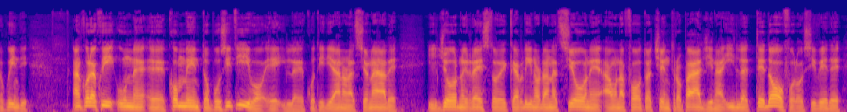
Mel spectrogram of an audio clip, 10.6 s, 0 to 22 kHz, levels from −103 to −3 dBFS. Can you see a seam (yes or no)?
no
